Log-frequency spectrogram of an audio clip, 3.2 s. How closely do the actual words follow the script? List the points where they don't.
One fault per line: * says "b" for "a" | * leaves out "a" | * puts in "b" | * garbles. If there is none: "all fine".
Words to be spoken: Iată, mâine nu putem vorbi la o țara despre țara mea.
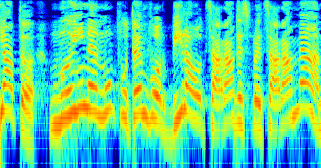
all fine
